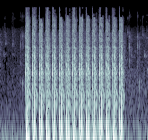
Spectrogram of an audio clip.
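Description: Rapid bursts of video game gunfire from Grand Theft Auto San Andreas, about fifteen loud, evenly spaced shots fired in one sustained two-second volley, then silence.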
